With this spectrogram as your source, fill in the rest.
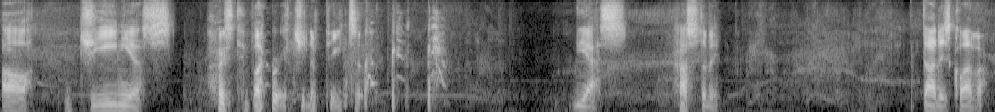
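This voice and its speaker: A man's voice: fairly low pitch, fairly even intonation, extremely slow, pauses often, fairly bright tone. A man streaming a survival game, chatting casually to viewers with dry, wry asides. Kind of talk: casual gameplay commentary. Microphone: desk microphone.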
